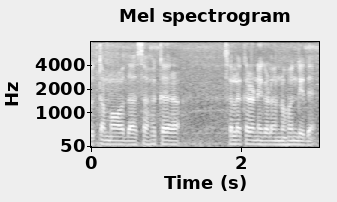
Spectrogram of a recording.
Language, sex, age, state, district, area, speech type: Kannada, male, 30-45, Karnataka, Udupi, rural, spontaneous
